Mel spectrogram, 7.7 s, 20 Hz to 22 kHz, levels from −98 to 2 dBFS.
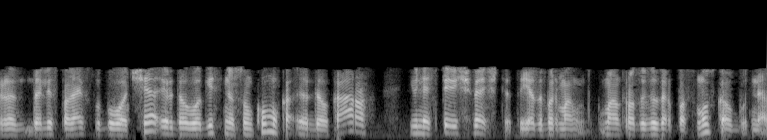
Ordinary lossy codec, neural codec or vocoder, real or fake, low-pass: MP3, 24 kbps; none; real; 3.6 kHz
